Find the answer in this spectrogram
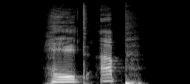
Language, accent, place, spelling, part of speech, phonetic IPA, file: German, Germany, Berlin, hält ab, verb, [ˌhɛlt ˈap], De-hält ab.ogg
- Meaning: third-person singular present of abhalten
